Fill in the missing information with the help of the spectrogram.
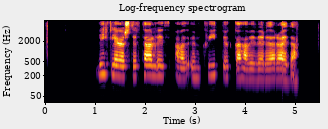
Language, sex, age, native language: Icelandic, female, 50-59, Icelandic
